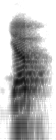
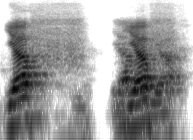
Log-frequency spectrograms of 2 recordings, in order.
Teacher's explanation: yang fa jadi dialirkan, jangan malah nggak keluar udaranya ya. Ya pakainya satu bibir saja, bibir yang bawah ya. · Jadi ujung gigi seri kita bertemu dengan perut bibir. Nah, perut bibir itu bibir yang basah, bagian basah.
